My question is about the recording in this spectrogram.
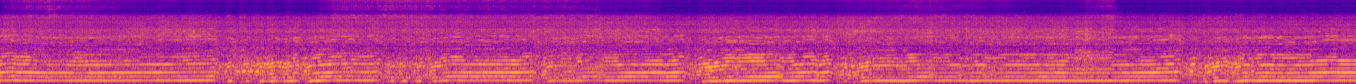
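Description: Homemade engine-driven circular sawmill ripping a teak log. The blade and engine give a loud, steady hum that sags in pitch and recovers every second or two as the blade bites into the wood.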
